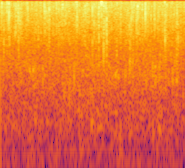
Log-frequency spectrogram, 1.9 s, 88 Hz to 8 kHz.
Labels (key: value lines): label: biophony, chatter
recorder: SoundTrap 500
